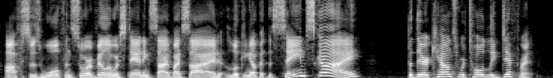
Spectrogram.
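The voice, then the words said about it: Mild northern accent. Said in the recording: “My little northern accent's kind of kicking in here.”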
